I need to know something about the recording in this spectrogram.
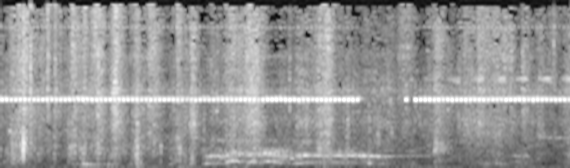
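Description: Footsteps rustle through leafy plants.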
